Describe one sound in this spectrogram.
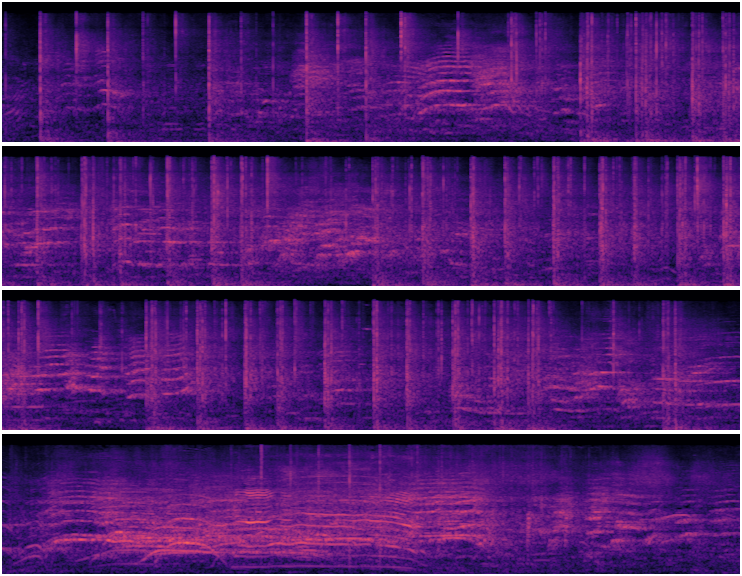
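Young women chant and shout loudly together.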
